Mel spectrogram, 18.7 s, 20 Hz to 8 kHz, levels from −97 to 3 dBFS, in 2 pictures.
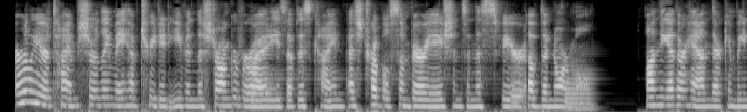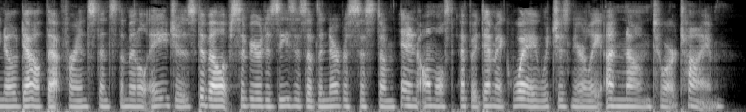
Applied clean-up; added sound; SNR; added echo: neural mask model DeepFilterNet 3.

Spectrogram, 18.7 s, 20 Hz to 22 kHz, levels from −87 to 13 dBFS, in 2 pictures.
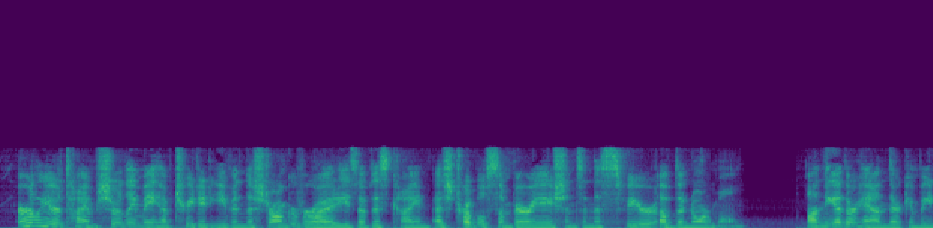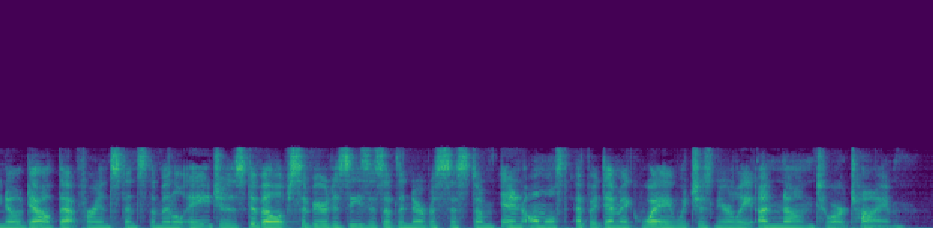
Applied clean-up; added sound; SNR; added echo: neural separator model SepFormer DNS4.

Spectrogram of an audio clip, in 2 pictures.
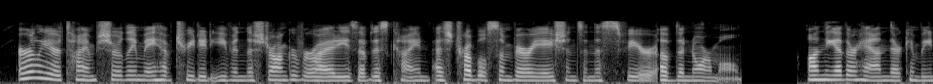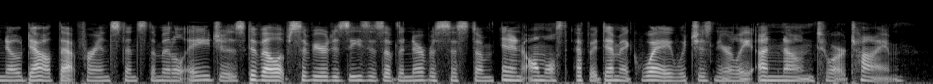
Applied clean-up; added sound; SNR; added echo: none; none; none; none.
